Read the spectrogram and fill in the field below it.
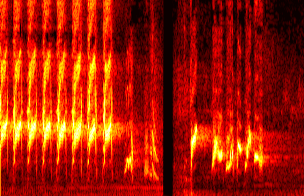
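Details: Red-whiskered bulbul in 'rik' style: a rapid string of about nine identical high chips, a brief break, then a quick bouncing phrase of warbled notes.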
